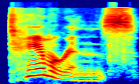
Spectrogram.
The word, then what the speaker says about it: tamarin: has some babies to celebrate Three cotton toop Tamarind did I say it right Ethan yes okay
